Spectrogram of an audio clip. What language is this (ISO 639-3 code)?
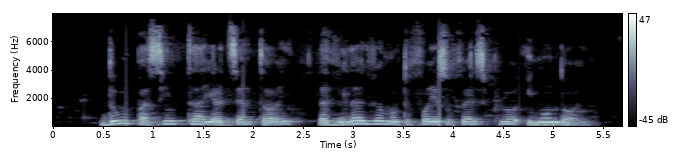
epo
